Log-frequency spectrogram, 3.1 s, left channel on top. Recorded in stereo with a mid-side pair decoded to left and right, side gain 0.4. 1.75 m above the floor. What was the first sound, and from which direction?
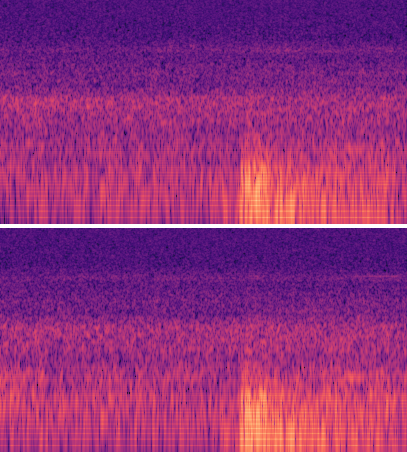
An explosion, 15° right.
